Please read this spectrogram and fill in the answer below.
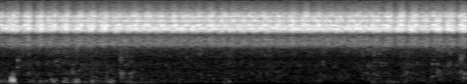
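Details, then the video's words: Crickets at a bay on Korčula, Croatia, fill the air with a steady, high-pitched shimmering drone that pulses faintly, with a few soft low thumps near the start. "View of one of the bays in Korcula with sounds of crickets"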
